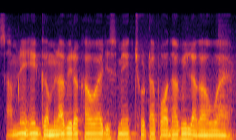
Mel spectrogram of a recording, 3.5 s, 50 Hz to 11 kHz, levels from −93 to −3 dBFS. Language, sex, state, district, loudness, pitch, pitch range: Hindi, male, Uttar Pradesh, Lucknow, -16 LUFS, 105 Hz, 95-110 Hz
